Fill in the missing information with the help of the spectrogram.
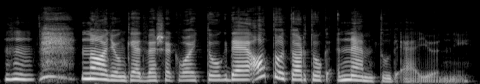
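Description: A woman's voice: medium pitch, lively intonation, a bit bright, voice pushed up. Shy but playful teen girl, voiced lightly by a woman narrator; keep it composed. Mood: teasing. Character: proper teenage girl, shy yet teasing.

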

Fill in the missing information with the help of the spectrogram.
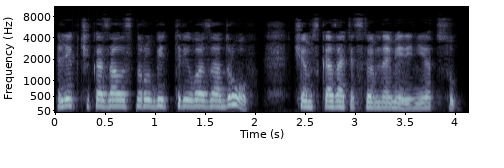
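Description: A narrator reads a novel aloud in a steady, even storytelling manner. The recording is dull and lo-fi, with a medium-pitched voice. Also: brisk. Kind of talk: scripted audiobook narration.

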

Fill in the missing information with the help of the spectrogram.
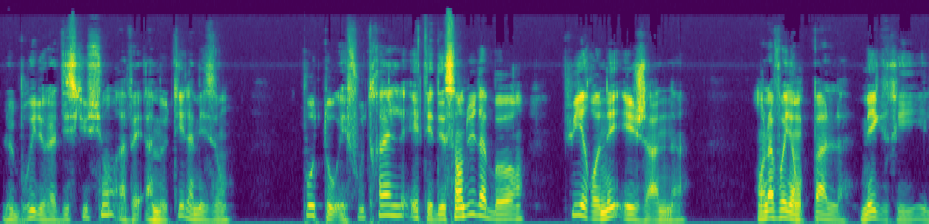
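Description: Guy reading a novel aloud, steady and measured, dry close mic. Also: lowish voice, dry recording. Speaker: narrator. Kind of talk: audiobook narration.

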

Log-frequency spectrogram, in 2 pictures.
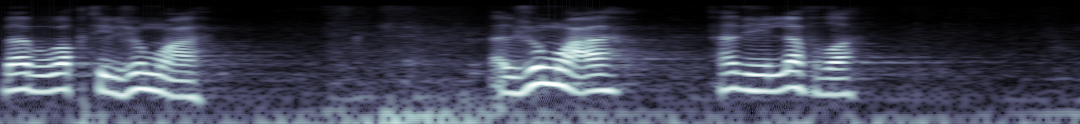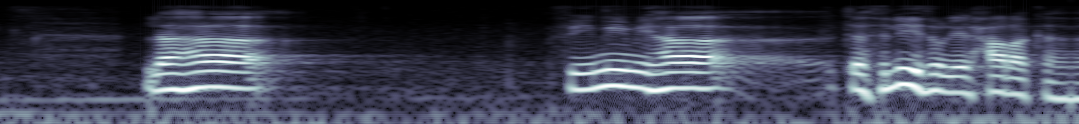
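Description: A man teaching a classical religious text, explaining words and slowly repeating them for emphasis. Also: fairly high pitch. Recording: muffled audio with long hall echo.

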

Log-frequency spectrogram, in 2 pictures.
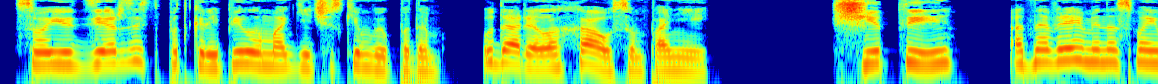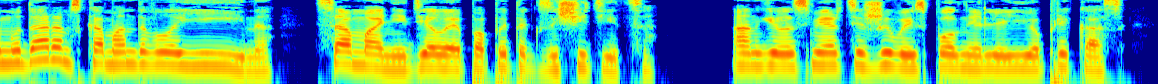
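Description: A woman narrating a first-person story in a steady, even storytelling manner. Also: mid-range voice, quick pace, no room sound, studio quality. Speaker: audiobook narrator.

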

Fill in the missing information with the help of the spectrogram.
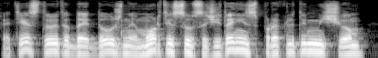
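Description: A man narrating a fantasy story in a calm, even storytelling manner. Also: medium pitch, fairly quick, dry recording, studio quality. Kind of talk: audiobook narration.

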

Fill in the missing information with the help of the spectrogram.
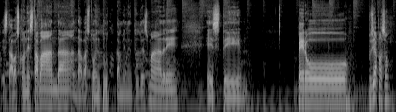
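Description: A young man with a Mexican Spanish accent hosting a radio show, telling a story in casual, crude and animated slang and acting out the voices of the people in it. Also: mid-range voice, slow, faint music behind.

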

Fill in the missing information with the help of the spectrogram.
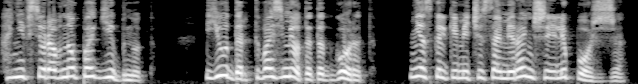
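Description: A desperate young queen, as a woman reader puts her on, pleading in a raised voice that sounds close to tears. Her pitch leaps about, and the sound is dry and close to the mic. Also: very animated, moderate pace, no room sound. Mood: frantic.

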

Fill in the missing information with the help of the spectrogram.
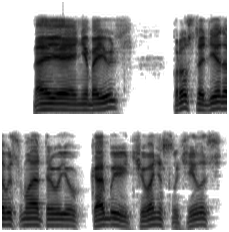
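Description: A man voicing a gruff, blunt middle-aged cemetery watchman in a homemade audiobook. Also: on the low side, fairly even intonation, unhurried, dull audio, natural voice.

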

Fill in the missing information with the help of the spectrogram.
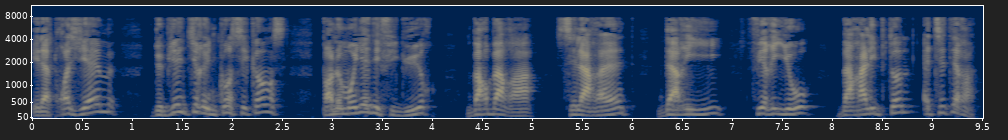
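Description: A pedantic, long-winded philosophy tutor, as a male reader puts him on, listing terms one by one in a didactic tone. His voice is gravelly and a little high, with lively pitch. The audiobook recording is dull and lo-fi. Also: measured pace, full character voice. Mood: lecturing. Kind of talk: audiobook reading of a classic play.

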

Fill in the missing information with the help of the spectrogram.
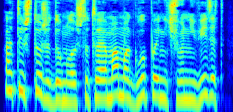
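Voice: mid-range voice, fast talker, darkish tone, dry recording, voice pushed up, natural voice. An audiobook reader voicing a cheerful, shrewd mother who talks in a playful, knowing way. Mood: teasing. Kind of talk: audiobook character reading.

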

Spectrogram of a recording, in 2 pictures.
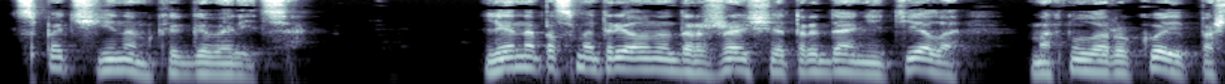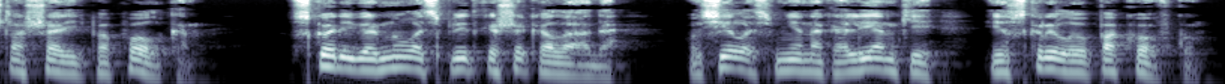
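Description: A man narrating an audiobook in the first person, gruff, blunt and deadpan. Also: mid-range voice.

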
